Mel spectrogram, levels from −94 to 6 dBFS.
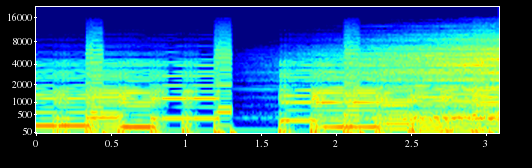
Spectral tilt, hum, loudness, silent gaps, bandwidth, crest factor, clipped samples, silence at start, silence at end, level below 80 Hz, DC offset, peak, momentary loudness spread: -4 dB/octave; none; -23 LUFS; none; 13.5 kHz; 16 dB; under 0.1%; 0 s; 0 s; -34 dBFS; under 0.1%; -6 dBFS; 9 LU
